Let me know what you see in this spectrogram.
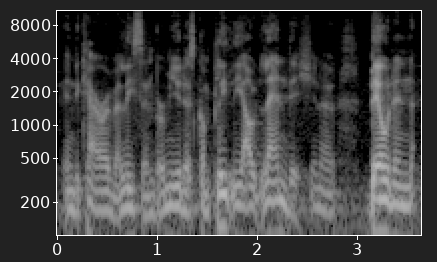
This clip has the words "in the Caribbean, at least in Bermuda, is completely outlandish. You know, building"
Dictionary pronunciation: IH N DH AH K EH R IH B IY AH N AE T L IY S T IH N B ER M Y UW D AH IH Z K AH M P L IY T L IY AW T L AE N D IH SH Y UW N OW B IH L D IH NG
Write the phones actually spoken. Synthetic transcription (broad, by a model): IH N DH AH K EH R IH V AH L IY S IH N B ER M Y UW D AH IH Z K AH M P L IY T L IY AW T L AE N D IH SH Y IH N OW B IH L D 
